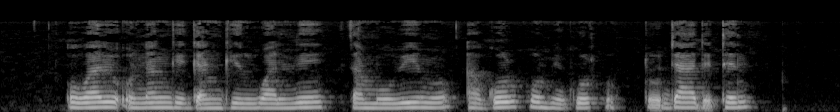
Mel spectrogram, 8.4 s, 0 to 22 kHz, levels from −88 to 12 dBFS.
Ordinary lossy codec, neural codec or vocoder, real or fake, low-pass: MP3, 96 kbps; none; real; 9.9 kHz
